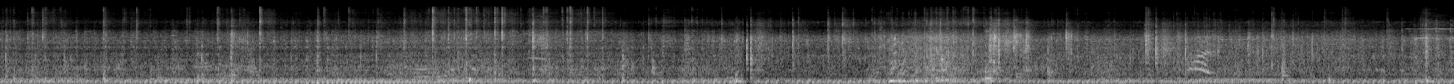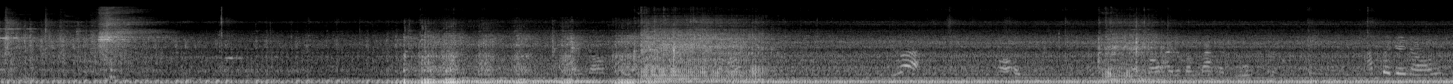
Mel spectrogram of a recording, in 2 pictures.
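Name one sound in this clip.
Wooden logs knock and clatter as they are stacked.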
